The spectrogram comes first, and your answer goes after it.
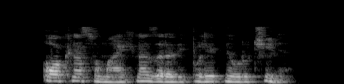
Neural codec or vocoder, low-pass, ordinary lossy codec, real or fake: none; 7.2 kHz; MP3, 24 kbps; real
